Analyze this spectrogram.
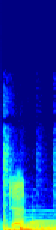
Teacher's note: Bunyi A pada kata dan tersebut menjadi puncak silabis dan puncak kenyaringan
